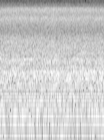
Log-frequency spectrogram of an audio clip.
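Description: Faint, steady hiss of room tone, with no distinct sound events.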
